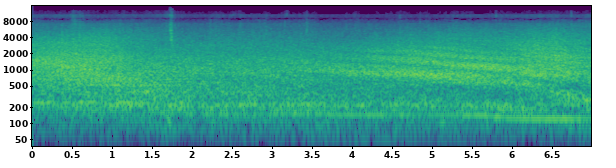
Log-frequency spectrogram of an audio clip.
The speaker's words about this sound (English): And there's a little bit of traffic here, too.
